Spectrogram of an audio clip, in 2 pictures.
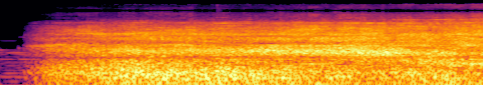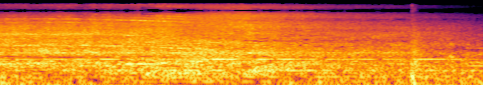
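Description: An airplane landing at Fiumicino international airport after a flight from Rio de Janeiro: a loud, broad engine roar swells in within the first second and holds steady throughout, with no voices.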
